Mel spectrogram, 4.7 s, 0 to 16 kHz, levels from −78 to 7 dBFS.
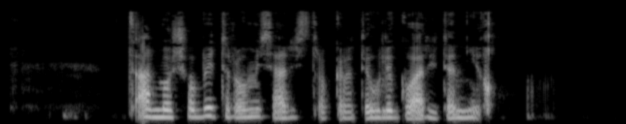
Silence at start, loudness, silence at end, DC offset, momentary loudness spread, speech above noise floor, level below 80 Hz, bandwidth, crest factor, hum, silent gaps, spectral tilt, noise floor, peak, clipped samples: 0.95 s; -22 LUFS; 1 s; under 0.1%; 11 LU; 56 dB; -66 dBFS; 11.5 kHz; 22 dB; none; none; -5 dB/octave; -77 dBFS; 0 dBFS; under 0.1%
